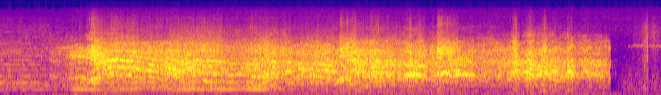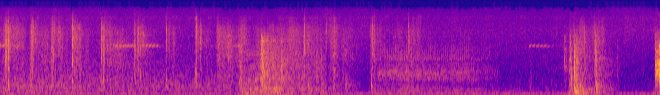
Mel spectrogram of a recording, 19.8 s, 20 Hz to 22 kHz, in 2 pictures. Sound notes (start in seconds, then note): 0.6 chieftains cheering; 9.3 crickets chirping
